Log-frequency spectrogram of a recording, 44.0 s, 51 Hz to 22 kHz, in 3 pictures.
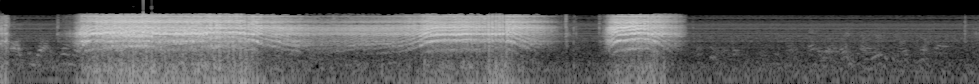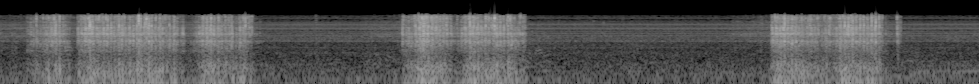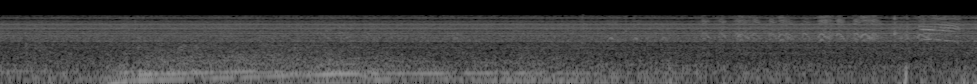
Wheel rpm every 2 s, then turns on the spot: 60, 160, 70, 110, 60, 10, 0, 20, 20, 10, 20, 10, 0, 20, 0, 0, 0, 0, 0, 0, 0, 0.
14-18 20-24 26-28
